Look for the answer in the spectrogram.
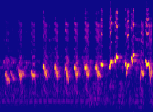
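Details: Sooty-headed bulbul calling to other bulbuls: a quick run of short whistled two-part notes, about four per second, rising slightly in pitch towards the end.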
